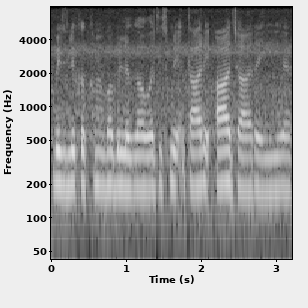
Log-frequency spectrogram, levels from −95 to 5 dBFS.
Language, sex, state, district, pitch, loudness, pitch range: Hindi, female, Haryana, Charkhi Dadri, 190 Hz, -17 LUFS, 180-195 Hz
